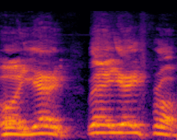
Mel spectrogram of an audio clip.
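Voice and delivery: put-on drunk man voice. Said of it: "He's drunk out of his face".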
